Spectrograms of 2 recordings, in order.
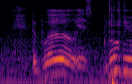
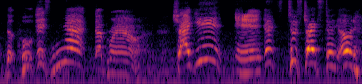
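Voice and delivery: high, loud host verdict; game-show host call; 8 semitones higher, 7 dB louder than usual. Pretend. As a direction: shout it like a quiz host. Kid acts as a game-show host.

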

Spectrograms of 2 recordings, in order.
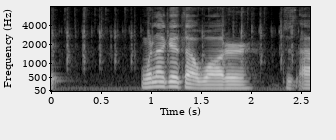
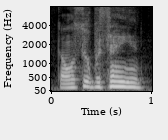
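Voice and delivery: hype; 5 semitones higher, 5 dB louder than usual. Pretend. Hyping the boss powering up.

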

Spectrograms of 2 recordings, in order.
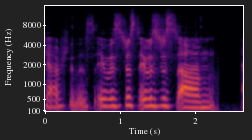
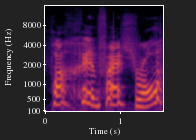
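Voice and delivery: slow, high mimicry through laughter; Apple; 8 semitones higher, 4 dB louder, slower than usual. Streamer asking what Apple was saying, mocking impression. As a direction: drag out the words in an exaggerated copy. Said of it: "what was Apple saying?".

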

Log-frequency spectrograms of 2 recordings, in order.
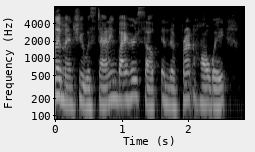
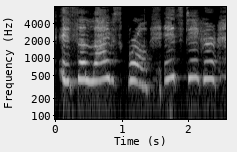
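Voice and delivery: very high, loud alarmed shout; panicked shout; 6 dB louder than usual. Acted. Andrea panicking at the live squirrel, very high loud shout. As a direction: scream the warning.

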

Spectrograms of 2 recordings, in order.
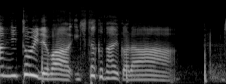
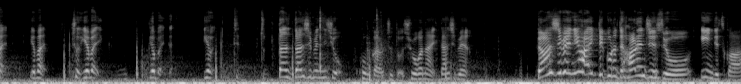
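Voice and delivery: louder, frantic yelling while fleeing; panicked shouting; 7 dB louder, much faster than usual. Real, not acted. Streamer fleeing the ghost to the men's room, panicked shouting. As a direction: blurt it out in real panic.

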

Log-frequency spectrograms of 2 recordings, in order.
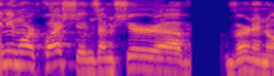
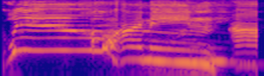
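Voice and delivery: very high, drawn-out hedging; squeaky, long-held "well"; awkward stalling; 11 semitones higher, much slower than usual. Acted. Stalling over awkward inheritance question.

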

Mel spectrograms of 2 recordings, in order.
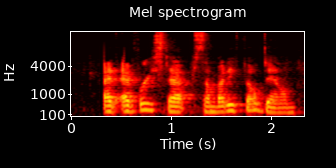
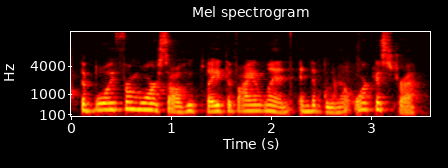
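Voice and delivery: normal talking voice

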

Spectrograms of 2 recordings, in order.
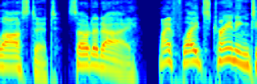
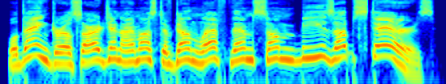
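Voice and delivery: put-on thick Tennessee accent; 5 semitones higher than usual. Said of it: "In this thick Tennessee accent".

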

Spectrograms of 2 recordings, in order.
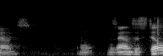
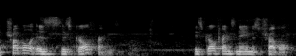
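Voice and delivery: ordinary delivery

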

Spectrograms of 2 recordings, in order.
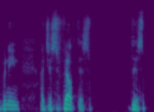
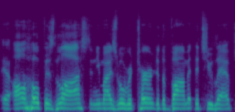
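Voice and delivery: normal talking voice

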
